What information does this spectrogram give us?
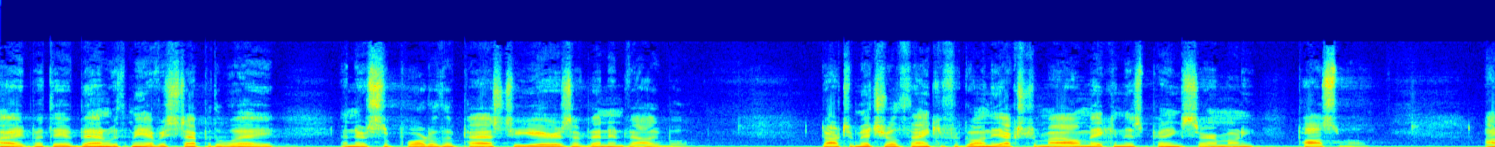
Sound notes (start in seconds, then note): none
